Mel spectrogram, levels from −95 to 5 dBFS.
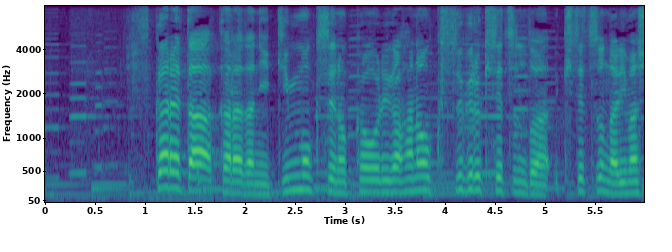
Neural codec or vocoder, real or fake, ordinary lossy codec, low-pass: none; real; none; none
